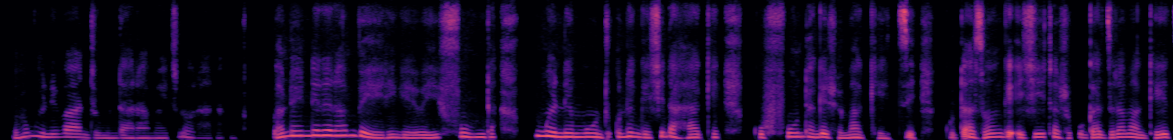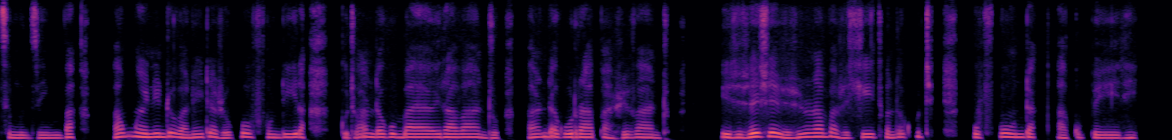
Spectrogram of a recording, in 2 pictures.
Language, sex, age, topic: Ndau, female, 25-35, education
